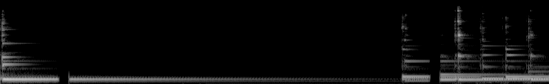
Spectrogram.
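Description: A recording of everyday sounds with two digital broadcast dropouts, at 0.57 to 0.71 s and again at 4.28 to 4.42 s. Each time the audio fades out over about 20 ms, sits silent, then resumes further on, with roughly 96 ms of material simply gone, which points to a few corrupted frames being muted by the receiver. Unlike packet-loss concealment, nothing is repeated or smeared to fill the gap; it is a clean, faded hole.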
